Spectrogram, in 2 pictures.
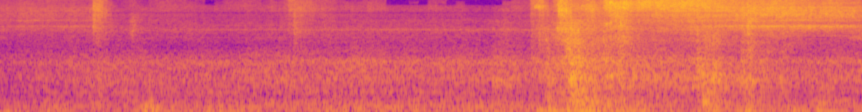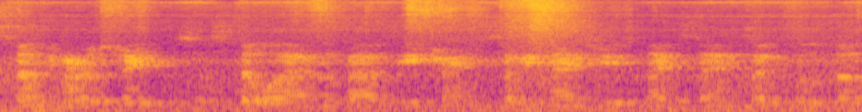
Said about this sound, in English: So the D train comes all the way from the top in the Bronx, right through Manhattan, mostly underground, of course, in Manhattan, and then surfaces and crosses the Brooklyn Bridge and goes into Brooklyn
